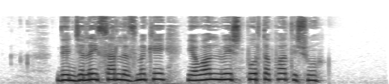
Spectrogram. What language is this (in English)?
Pashto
